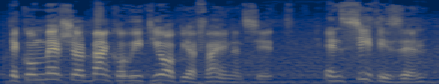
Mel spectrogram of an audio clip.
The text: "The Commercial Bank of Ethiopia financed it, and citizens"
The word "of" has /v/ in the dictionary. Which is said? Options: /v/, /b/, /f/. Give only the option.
/v/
